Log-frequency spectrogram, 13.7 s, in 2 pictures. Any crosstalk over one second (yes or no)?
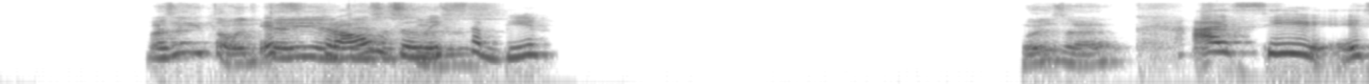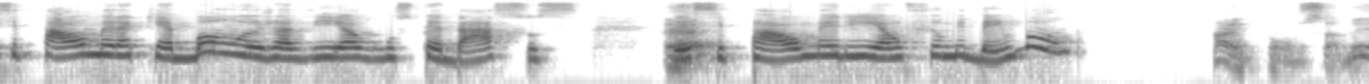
yes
